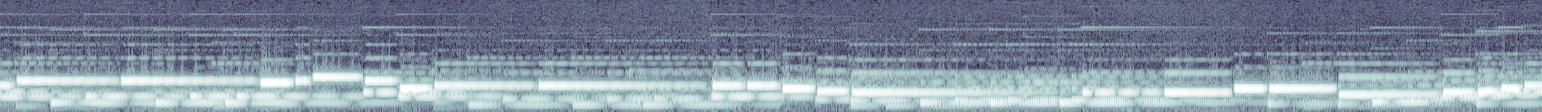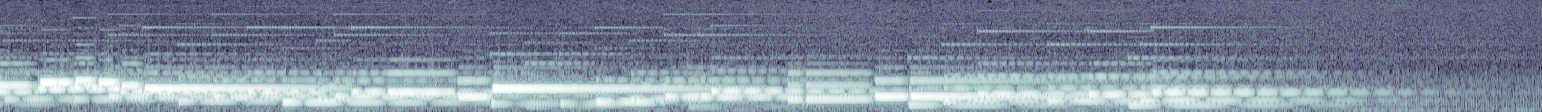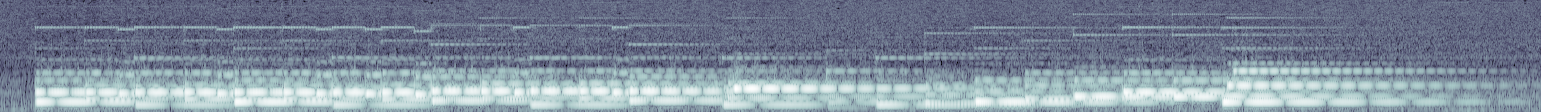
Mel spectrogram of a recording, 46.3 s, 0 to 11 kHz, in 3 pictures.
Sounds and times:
Music: 0.0s - 30.3s, 31.1s - 46.2s.

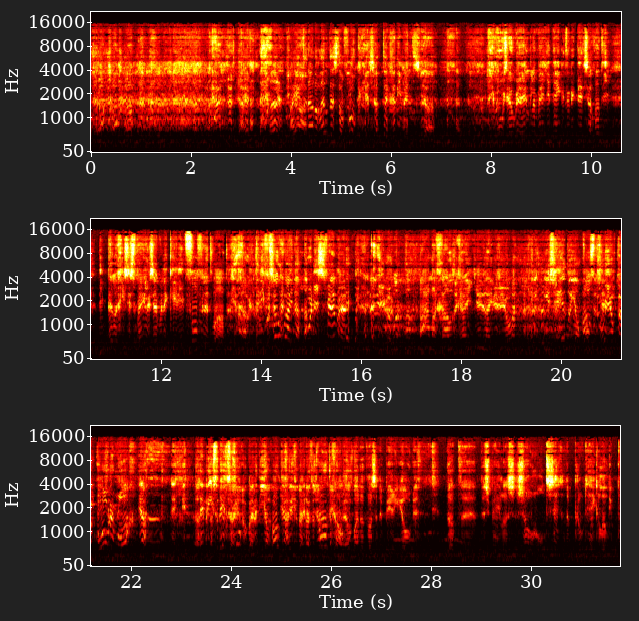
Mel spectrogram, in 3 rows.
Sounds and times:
Speech: 2.4s - 6.9s, 7.9s - 31.7s.

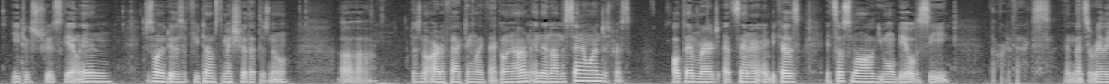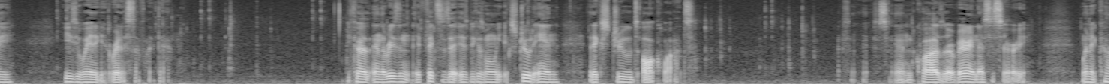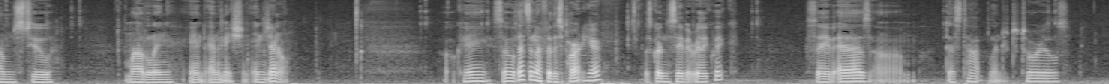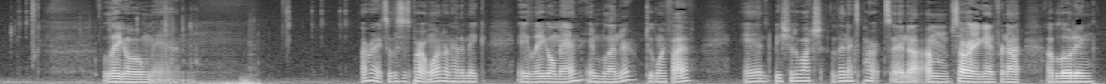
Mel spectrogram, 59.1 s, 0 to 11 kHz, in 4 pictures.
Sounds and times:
Speech: 0.2s - 3.9s, 4.5s - 15.0s, 15.6s - 17.2s, 19.4s - 24.2s, 26.0s - 28.6s, 29.2s - 30.4s, 31.2s - 33.5s, 35.5s - 39.4s, 40.4s - 43.9s, 45.7s - 46.9s, 49.2s - 53.6s, 54.3s - 59.0s
Computer keyboard: 16.7s - 19.4s, 23.9s - 25.8s.

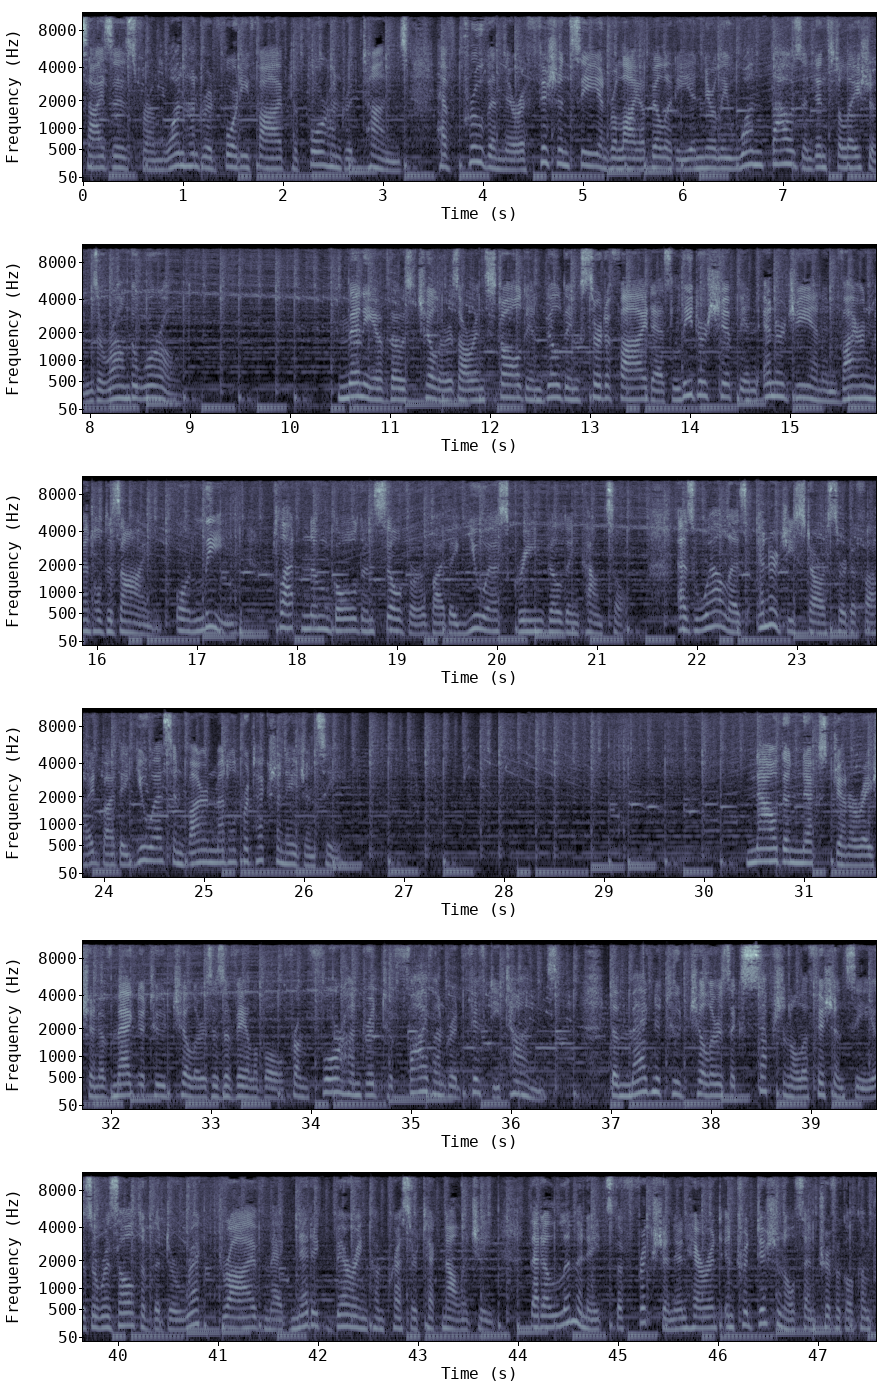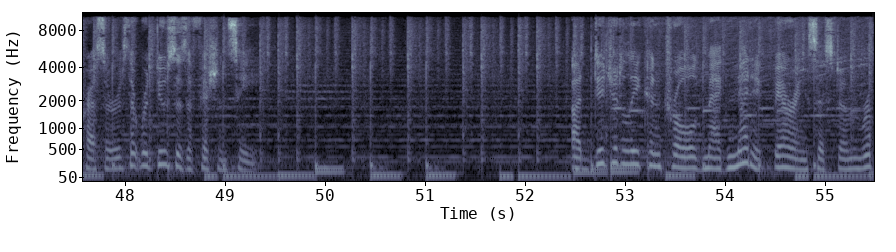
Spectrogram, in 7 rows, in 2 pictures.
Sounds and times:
Speech: 0.0s - 9.0s, 10.5s - 26.5s, 30.5s - 49.4s, 52.5s - 55.4s
Music: 0.0s - 55.4s.

